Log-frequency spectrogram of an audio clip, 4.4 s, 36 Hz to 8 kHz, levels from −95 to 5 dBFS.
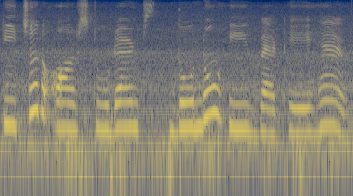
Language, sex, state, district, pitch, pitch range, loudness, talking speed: Hindi, female, Punjab, Fazilka, 240 Hz, 225-255 Hz, -16 LUFS, 95 wpm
